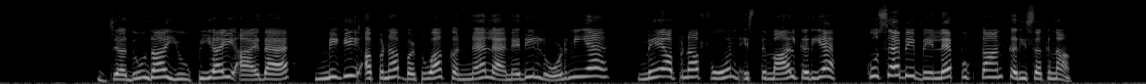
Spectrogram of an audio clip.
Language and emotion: Dogri, happy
